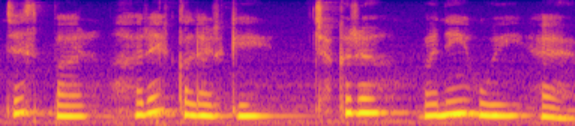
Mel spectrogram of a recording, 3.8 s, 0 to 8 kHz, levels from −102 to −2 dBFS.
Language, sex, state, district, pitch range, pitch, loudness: Hindi, female, Madhya Pradesh, Bhopal, 255-325 Hz, 265 Hz, -13 LUFS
